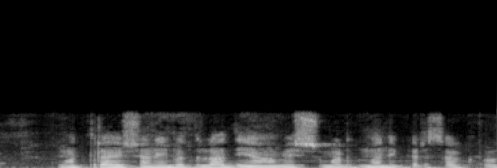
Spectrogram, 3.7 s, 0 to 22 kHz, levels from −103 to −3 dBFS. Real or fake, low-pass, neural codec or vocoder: fake; 7.2 kHz; codec, 16 kHz, 16 kbps, FreqCodec, smaller model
